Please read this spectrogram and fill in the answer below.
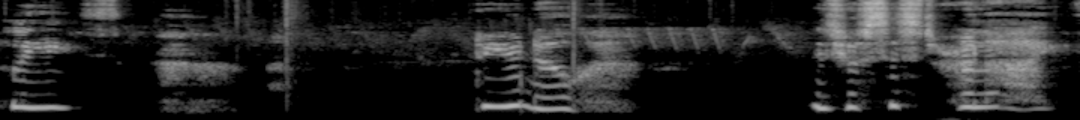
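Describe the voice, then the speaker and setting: Lady playing a timid young fairy girl in audio roleplay, high voice, kinda slow, hesitant and pleading, very earnest. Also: fairly even intonation, a little mellow. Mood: anguished, pleading.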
